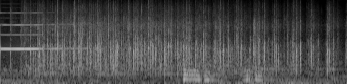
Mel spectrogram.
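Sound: students applauding and cheering

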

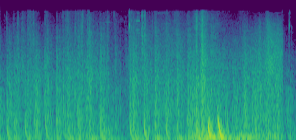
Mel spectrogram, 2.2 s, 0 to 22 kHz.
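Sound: gunfire in the video game Black Ops 6

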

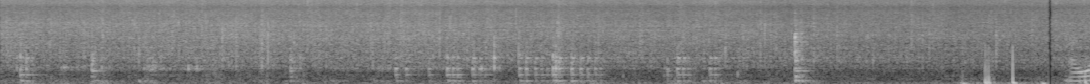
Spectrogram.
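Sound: sautéing bitter gourd with pork in pan

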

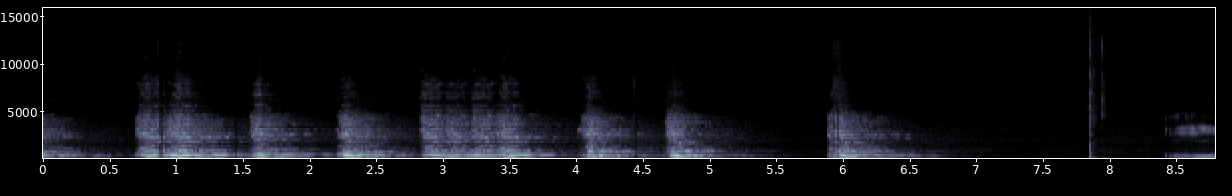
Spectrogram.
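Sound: quantized tune played back in Reaper DAW

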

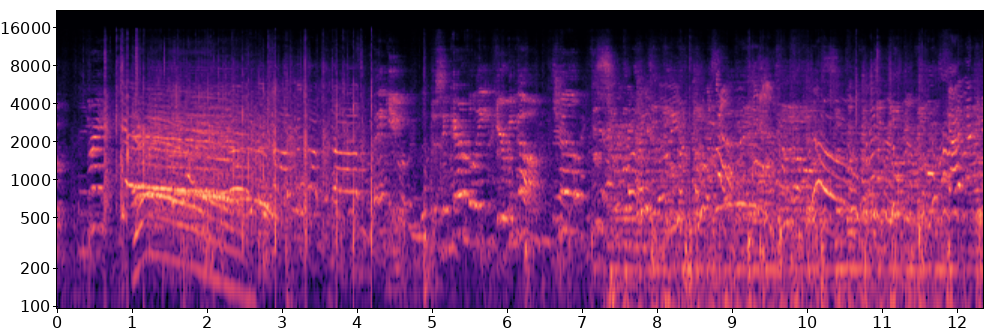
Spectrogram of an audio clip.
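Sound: parents cheering for children at a gym class

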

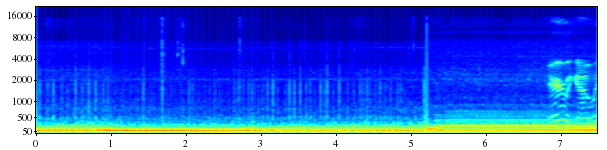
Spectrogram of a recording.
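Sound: TorqStorm supercharger blower whine on boosted Ram engine

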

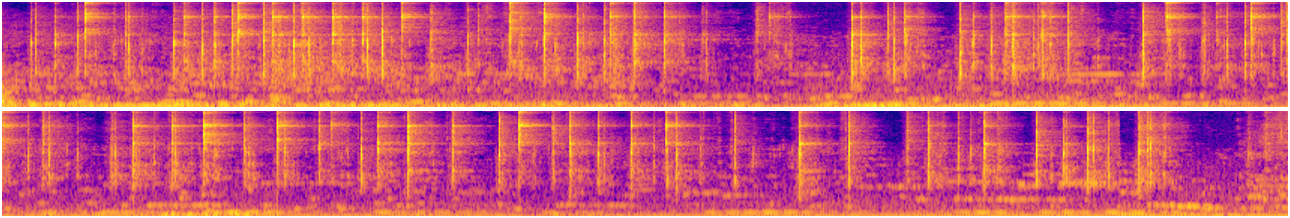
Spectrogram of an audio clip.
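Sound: stirring the Vaseline lotion mixture in a bowl

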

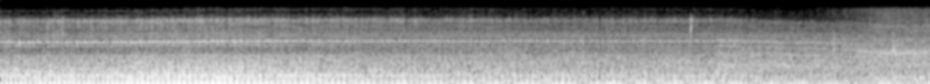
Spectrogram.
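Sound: tractor engine while driving in a video game

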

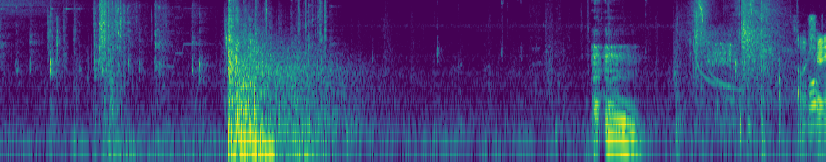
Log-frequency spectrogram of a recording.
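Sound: gunfire in the video game Fortnite

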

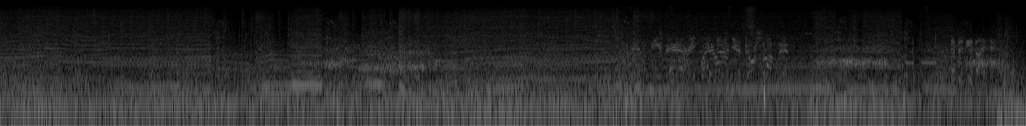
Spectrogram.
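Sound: car engine revving in Need for Speed: Carbon, video game

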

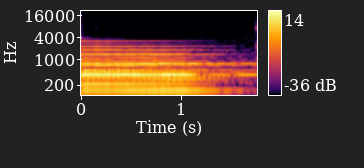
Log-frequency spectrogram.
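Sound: electric guitar chord played in drop D tuning

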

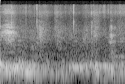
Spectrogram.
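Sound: pigeon cooing

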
